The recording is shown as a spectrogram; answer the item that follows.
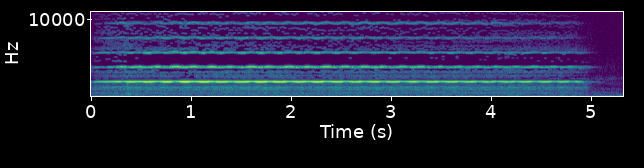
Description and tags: violin arco vibrato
